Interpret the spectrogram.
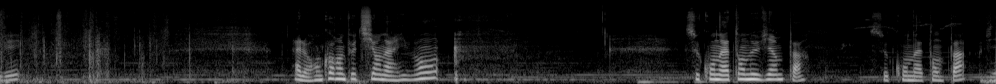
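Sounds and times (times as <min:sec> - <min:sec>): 
speech: 0:00.0 - 0:00.5, 0:02.9 - 0:04.6, 0:06.9 - 0:08.2, 0:08.8 - 0:09.9
paper rustling and crinkling: 0:00.0 - 0:02.1.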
